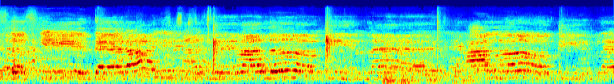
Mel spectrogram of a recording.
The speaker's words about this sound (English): At one point, a group breaks into a spontaneous song.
